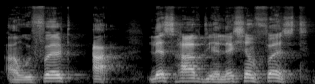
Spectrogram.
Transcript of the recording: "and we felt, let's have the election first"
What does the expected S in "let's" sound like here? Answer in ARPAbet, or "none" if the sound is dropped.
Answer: S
